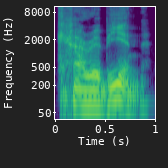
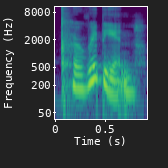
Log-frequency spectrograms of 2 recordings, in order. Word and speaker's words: Caribbean: Okay, now that's interesting because you said Caribbean, and in North America, that tends to be pronounced differently. That's right. In North American English, we say the Caribbean.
